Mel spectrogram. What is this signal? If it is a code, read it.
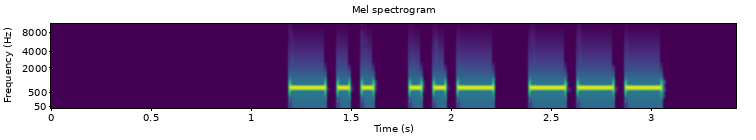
Morse code, heard as a keyed tone, about 20 wpm, 700 Hz. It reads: DUO
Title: Build A Word - 1 Letter At A Time - 3-Letter Words - 20wpm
